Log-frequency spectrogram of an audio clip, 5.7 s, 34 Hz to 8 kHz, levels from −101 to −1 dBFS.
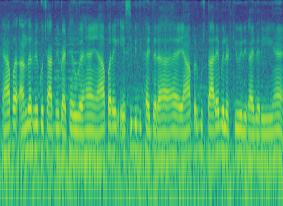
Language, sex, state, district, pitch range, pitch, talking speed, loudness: Hindi, male, Jharkhand, Garhwa, 125-140 Hz, 130 Hz, 305 wpm, -15 LUFS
